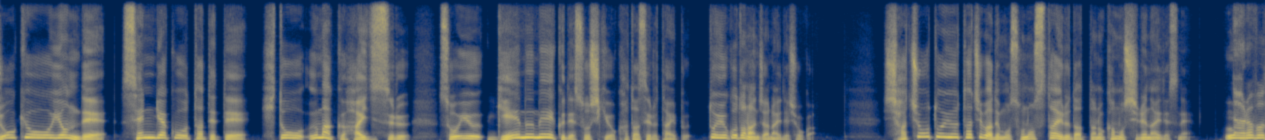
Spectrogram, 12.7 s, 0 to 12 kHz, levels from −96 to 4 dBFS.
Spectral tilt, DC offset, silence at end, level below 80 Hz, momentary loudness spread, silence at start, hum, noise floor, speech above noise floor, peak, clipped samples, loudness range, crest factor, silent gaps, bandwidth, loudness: -5 dB/octave; under 0.1%; 0 s; -50 dBFS; 14 LU; 0 s; none; -61 dBFS; 45 dB; 0 dBFS; under 0.1%; 4 LU; 18 dB; none; 12 kHz; -17 LUFS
